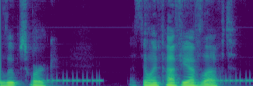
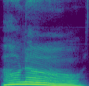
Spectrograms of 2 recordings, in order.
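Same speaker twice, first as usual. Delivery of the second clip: higher, louder alarmed gasp of words; startled oh no; 6 semitones higher, 4 dB louder than usual. Acted. Hiding in a bathroom stall, alarmed by her own noise. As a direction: caught off guard, a sharp worried oh no.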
